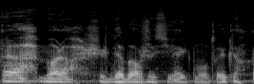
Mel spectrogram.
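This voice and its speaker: A man speaks over noticeable background noise. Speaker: vlogger with cancer. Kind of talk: personal video diary. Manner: halting.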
